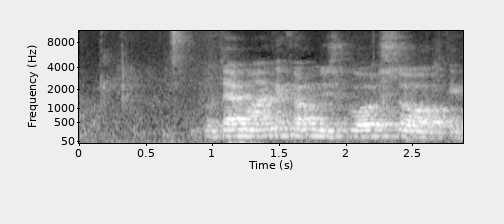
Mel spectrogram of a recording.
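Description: A young man speaks calmly and clearly.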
